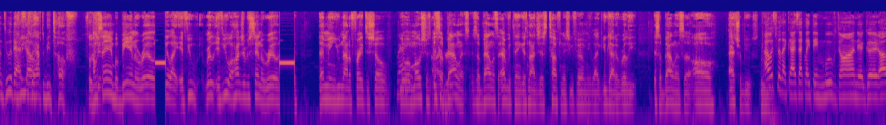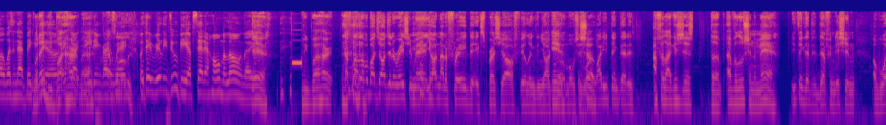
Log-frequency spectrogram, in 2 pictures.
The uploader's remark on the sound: We opened up the phone lines to see if our listeners let their kids know the truth or not about Santa Clause.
